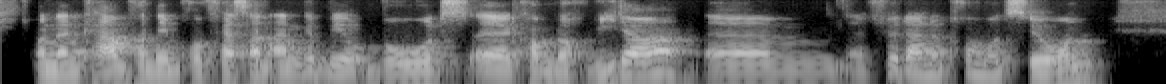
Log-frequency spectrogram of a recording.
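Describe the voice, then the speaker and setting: Fairly low in pitch and dark, mellow in tone, a man speaks with fairly even intonation and very even loudness. He leaves hardly any pauses. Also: fairly slow pace. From northern Germany, Lower Saxony (Stade district). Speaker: engineer and cluster managing director. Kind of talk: interview.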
